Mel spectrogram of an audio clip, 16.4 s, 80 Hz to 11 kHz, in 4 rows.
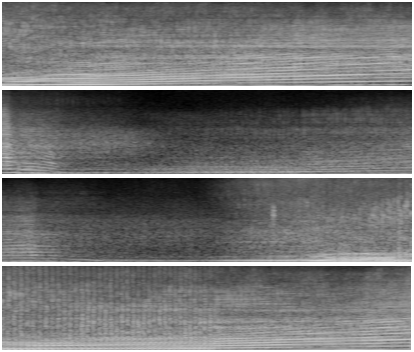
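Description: A 1998 Chevy Prism's four-cylinder engine, running with chocolate milk in place of oil and in the fuel, revs hard as the car pulls away. Its pitch rises for about four seconds and then drops as the car moves off. After a quieter stretch it revs up again, rising steadily until near the end as the car comes back.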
